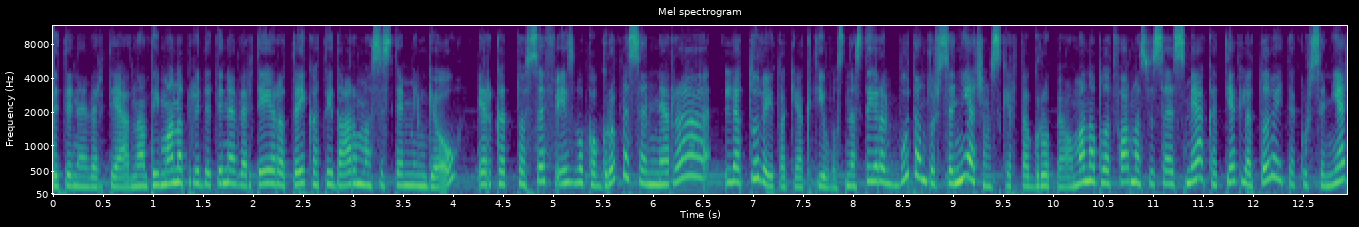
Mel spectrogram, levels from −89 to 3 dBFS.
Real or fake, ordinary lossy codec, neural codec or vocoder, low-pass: real; Opus, 16 kbps; none; 9.9 kHz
